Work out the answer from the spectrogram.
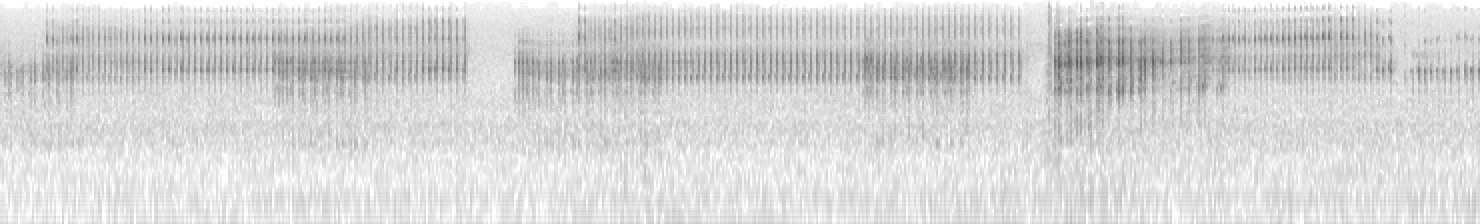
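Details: Belted kingfisher adult and baby trade chatter at a nest dug into a mud bank during feeding. A sustained grating rattle is followed by a louder, sharper burst near the end.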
